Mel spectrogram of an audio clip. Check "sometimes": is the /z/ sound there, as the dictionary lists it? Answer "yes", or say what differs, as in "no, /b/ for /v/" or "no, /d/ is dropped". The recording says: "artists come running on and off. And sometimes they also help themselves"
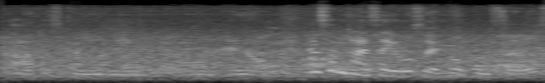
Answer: yes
